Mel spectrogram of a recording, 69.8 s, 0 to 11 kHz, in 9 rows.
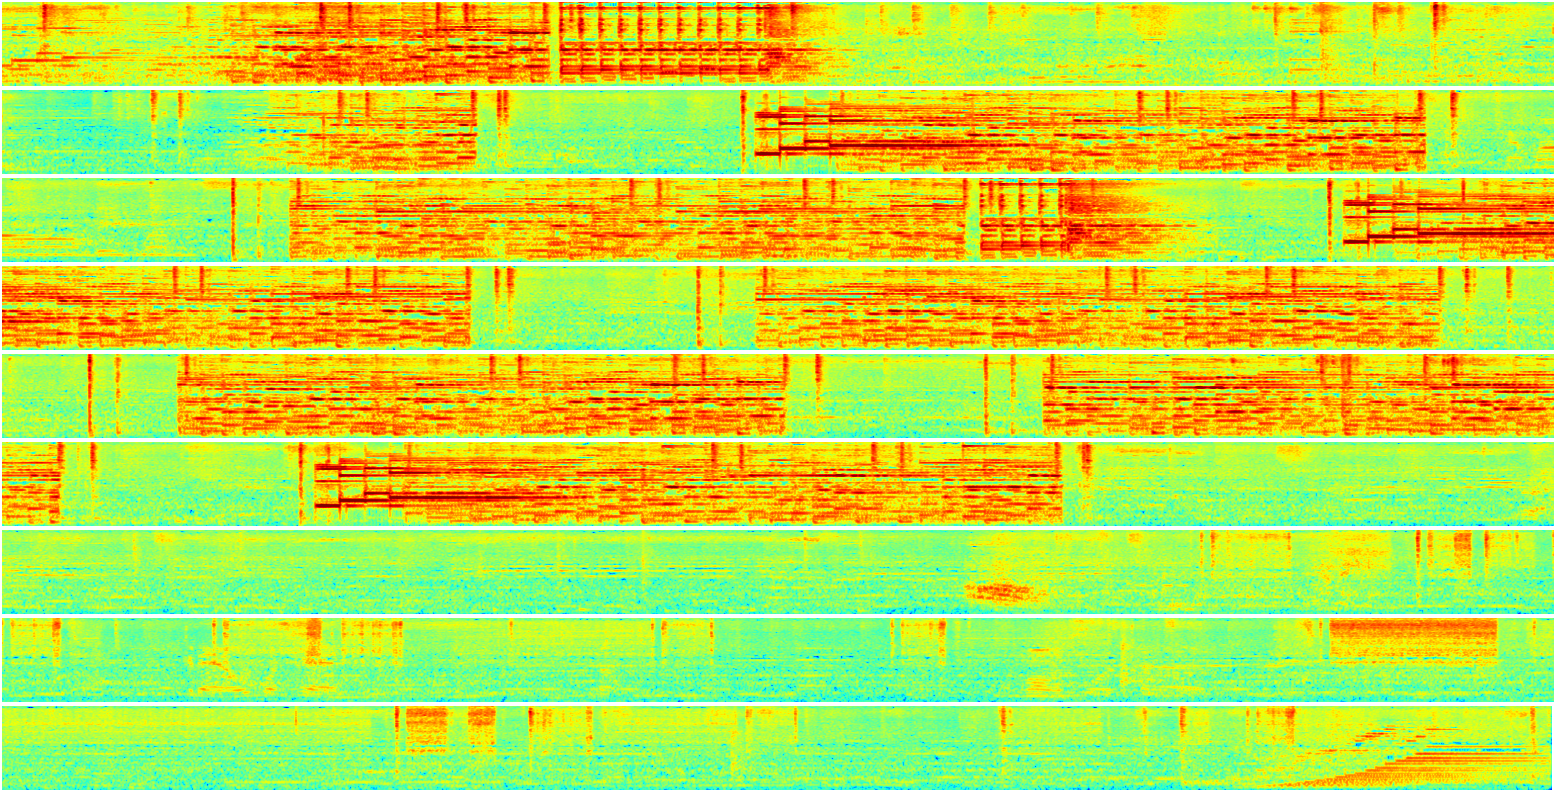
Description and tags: WOF slots3
Slot machine noises, Wheel of fortune bell, player saying “Come on big money” in background, losing and putting in more money into machine.
Casino, noises, clicking, machine, background, slot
